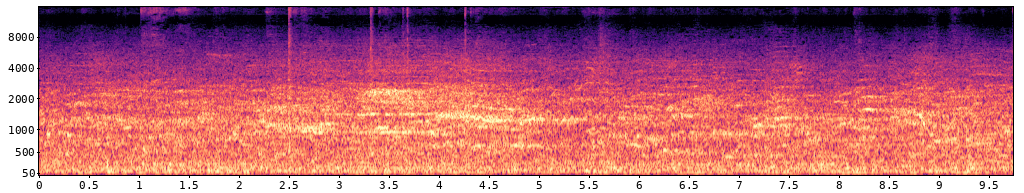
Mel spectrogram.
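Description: Children shout and call out while playing in a noisy echoing hall.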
